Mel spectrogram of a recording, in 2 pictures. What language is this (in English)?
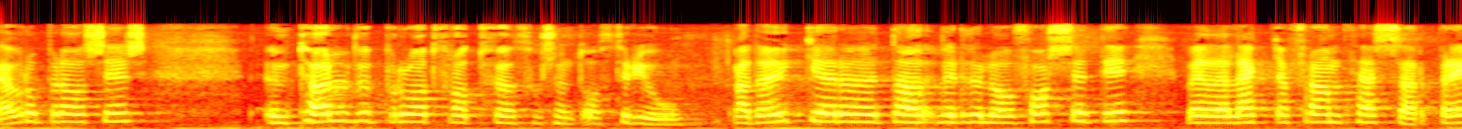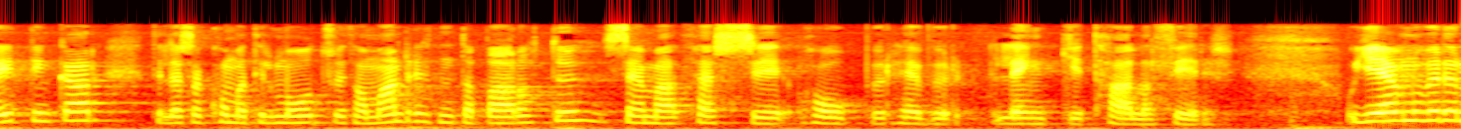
Icelandic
